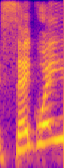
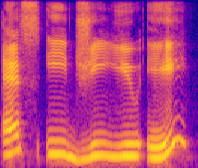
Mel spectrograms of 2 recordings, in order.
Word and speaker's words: segue: Why is it not just spelled segue as in s g w a y?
